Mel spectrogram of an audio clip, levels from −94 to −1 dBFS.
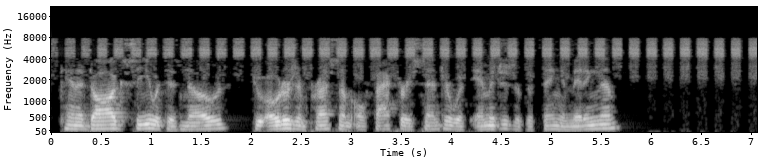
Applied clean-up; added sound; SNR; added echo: classical method spectral subtraction.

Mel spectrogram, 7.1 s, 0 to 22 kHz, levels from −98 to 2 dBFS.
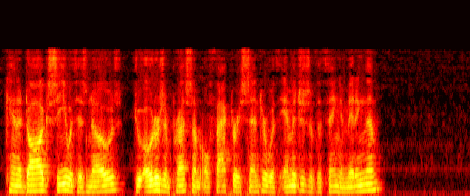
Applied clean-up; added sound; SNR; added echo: none; none; none; none.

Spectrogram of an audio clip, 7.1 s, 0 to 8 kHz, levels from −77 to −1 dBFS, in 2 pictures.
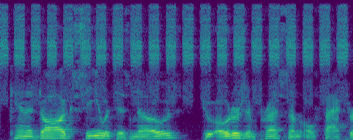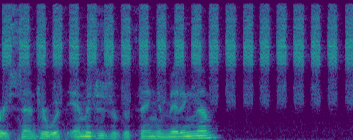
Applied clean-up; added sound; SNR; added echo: none; Insect; 11 dB; none.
